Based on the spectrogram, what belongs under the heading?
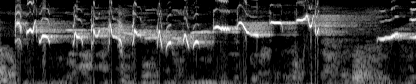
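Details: Kacer, or Oriental magpie-robin, giving melodious 'ngeplong' song meant to prompt other pet birds to sing; a continuous run of loud, sweet whistled notes, rising and falling slurs and sharp chirps, with a short gap before a final whistle.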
